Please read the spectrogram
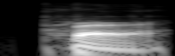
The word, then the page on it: purr: American English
